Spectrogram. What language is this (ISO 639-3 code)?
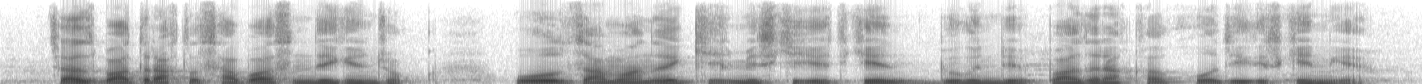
kaz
